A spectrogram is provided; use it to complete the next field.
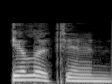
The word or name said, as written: iletin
